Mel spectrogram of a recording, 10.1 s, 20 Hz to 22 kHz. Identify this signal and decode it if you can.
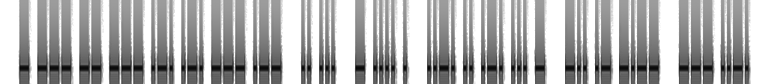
Morse code, heard as a keyed tone, about 30 wpm, 700 Hz. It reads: TOMORROW IS THE FIRST DAY OF
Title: Additional Easy Phrases 30wpm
